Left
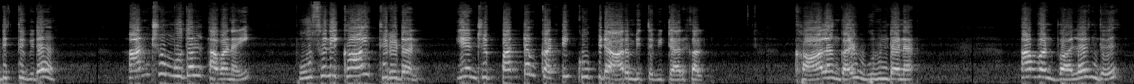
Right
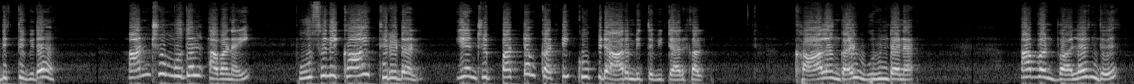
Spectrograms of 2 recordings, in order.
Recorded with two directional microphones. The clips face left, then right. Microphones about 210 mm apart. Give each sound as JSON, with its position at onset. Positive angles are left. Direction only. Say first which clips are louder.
{"t": 0.0, "sound": "a woman's voice", "louder": "right 6 dB", "side_deg": -50}
{"t": 10.2, "sound": "a woman's voice", "louder": "right 5 dB", "side_deg": -45}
